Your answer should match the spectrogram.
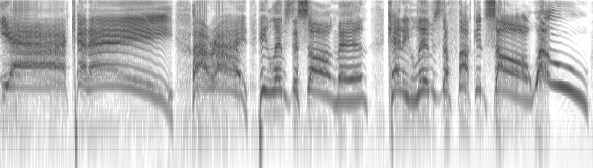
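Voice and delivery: high ecstatic shouted cheers; crowd cheering wildly. Retold or imitated. Crowd cheering Kenny walking away, high ecstatic shouting. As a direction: whoop like a fan who's seen a legend. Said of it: "everyone's like".

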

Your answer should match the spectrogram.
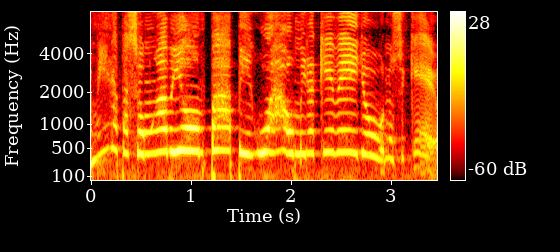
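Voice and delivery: put-on high-pitched wonder for a little child; distracting a toddler. Mother distracting crying son with a plane, high-pitched wonder. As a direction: point things out in a lifted, excited voice. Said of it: "distraerlo con otra cosa".

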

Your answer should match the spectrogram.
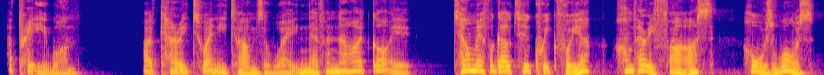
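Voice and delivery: put-on kindly old man pressing his offer. Trotty offering the stranger lodging, eagerly.

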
